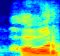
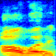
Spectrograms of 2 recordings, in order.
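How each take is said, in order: First: The word begins with an h sound. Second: The word begins with a vowel sound. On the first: The speaker calls it wrong. "हावर पढ़ते हो क्या?" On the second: The speaker calls it right. "क्योंकि एच silent होता है।"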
